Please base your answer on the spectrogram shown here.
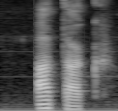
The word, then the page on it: attack: /əˈtæk/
